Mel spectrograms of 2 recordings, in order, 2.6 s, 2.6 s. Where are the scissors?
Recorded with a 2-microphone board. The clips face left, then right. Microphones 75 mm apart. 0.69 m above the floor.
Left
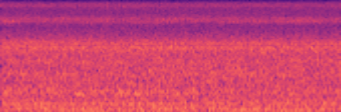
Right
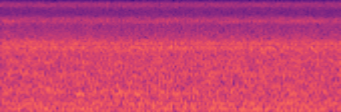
No scissors in this recording.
